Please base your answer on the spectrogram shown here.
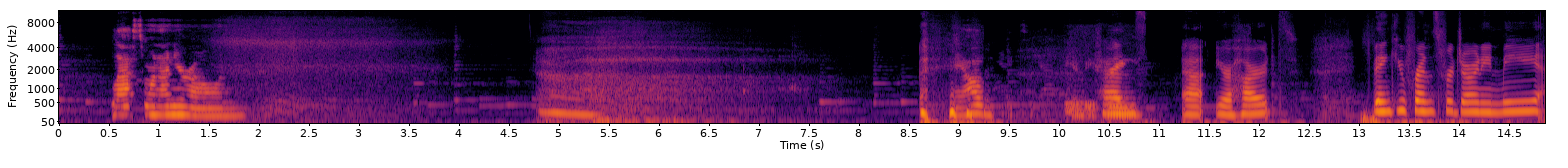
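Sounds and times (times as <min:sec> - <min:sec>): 
speech: 0:00.5 - 0:02.0, 0:08.9 - 0:12.4, 0:13.1 - 0:14.8
deep breath in through the nose and out through the mouth: 0:01.6 - 0:04.0, 0:04.8 - 0:07.8, 0:12.5 - 0:13.0
person speaking calmly: 0:09.0 - 0:10.9.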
